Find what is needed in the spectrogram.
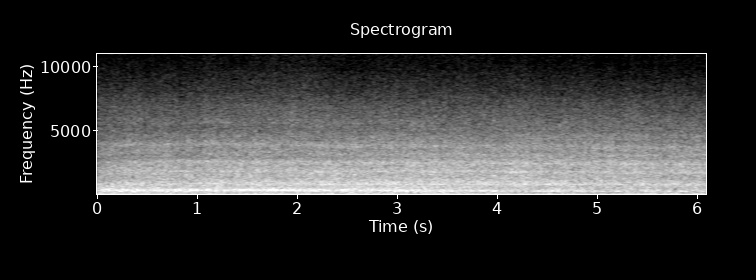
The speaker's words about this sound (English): There goes the train.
